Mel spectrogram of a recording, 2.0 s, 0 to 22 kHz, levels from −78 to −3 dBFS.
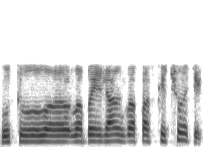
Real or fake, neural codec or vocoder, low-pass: fake; vocoder, 22.05 kHz, 80 mel bands, HiFi-GAN; 3.6 kHz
